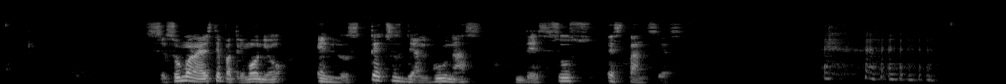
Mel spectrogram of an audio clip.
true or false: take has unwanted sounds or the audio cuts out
true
